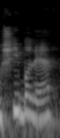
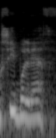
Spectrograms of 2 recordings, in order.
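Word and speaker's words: shibboleth: isang word like itong shiboleth pag nagsabi ang mga eephremites ng siboleth no imbis na shiboleth huli na agad o talo kayo um mamamatay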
